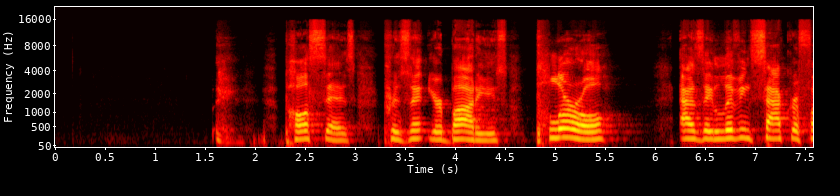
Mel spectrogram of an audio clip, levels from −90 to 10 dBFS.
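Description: Small hiccups run through the whole recording of speech, irregularly spaced, giving the delivery a faintly unsteady pace. That is clock drift between sender and receiver. The sending device's audio clock runs faster than the receiver's, by roughly 4 percent, so samples arrive a little quicker than they are played out. The receiver's jitter buffer keeps filling up, and something has to give repeatedly across the clip.

From 0.19 s to 7.58 s the audio is pushed along, with tiny skips where short slivers seem to vanish, all tending the same way and never at a regular rhythm. These are repeated timing corrections. To stop its buffer overflowing, the receiver keeps discarding short pieces of the incoming stream, which nets out to playback at about 103 percent speed. Each cut is small, so it registers mainly as slight stumbles and an unsteady tempo.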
